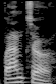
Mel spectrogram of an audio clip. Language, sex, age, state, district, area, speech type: Odia, male, 45-60, Odisha, Kalahandi, rural, read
